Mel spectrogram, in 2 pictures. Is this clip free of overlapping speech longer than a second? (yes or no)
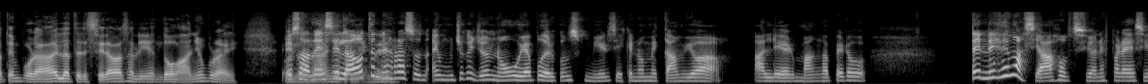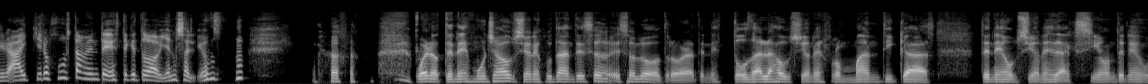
no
